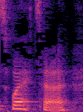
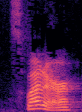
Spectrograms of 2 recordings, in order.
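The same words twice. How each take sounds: First: Said in the usual way. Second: Badly faked American "sweater"; terrible American accent. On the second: Shown as a demonstration. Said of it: "that's the Maryland's terrible accent".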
